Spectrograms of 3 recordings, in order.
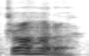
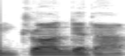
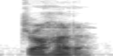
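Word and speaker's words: Drogheda: live here um because an awful lot of people who've never been here or uh who tried to pronounce it for the first time will say drag or draga uh but the g is silent you actually just completely ignore the G draa um and then the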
